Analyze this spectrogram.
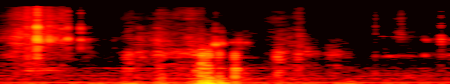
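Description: A small plastic bottle taps lightly against a plastic mould.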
